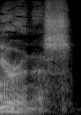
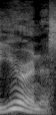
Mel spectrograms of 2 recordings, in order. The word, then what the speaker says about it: Uranus: of the male symbol Uranus that's the Uranus symbol why would they say it like that Uranus Uranus it's not Uranus the way if you say Uranus like it's like urine us so either way it's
